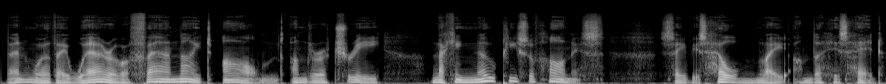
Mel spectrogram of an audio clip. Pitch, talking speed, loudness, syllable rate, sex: 95 Hz, 170 wpm, -22 LUFS, 4.3 syllables/s, male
